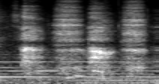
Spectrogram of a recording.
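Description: A frightened man breathing in quick gasps, about four breaths in two seconds, as he panics. Underneath them runs a faint, steady held music drone.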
